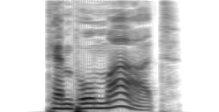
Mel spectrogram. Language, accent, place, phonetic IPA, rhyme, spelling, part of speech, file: German, Germany, Berlin, [tɛmpoˈmaːt], -aːt, Tempomat, noun, De-Tempomat.ogg
- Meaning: cruise control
